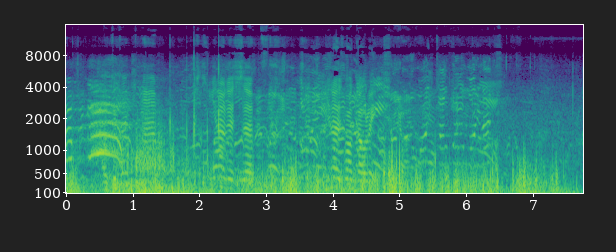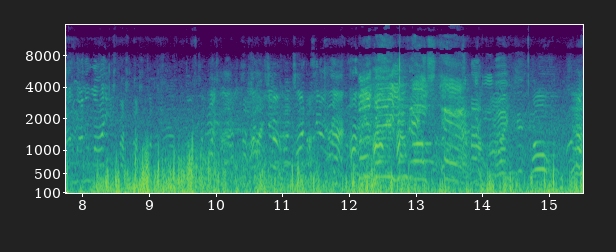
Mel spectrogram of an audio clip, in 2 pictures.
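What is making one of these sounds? Older men shout and call to each other outdoors.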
